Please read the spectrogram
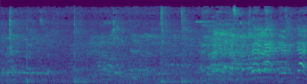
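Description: Futsal ball being kicked and struck on an indoor court, a few sharp knocks scattered over a steady din of play, echoing in a large hall.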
